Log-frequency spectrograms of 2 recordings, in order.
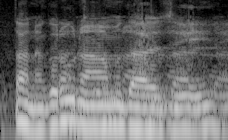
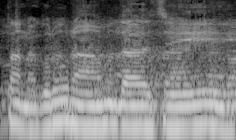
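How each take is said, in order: First: The phrase is said softly, without force. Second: The phrase is said loudly, with a roar. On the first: The speaker calls it wrong. "ਏਦਾਂ ਨਾ ਕਹੋ" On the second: The speaker calls it right. "ਗੱਜ ਕੇ ਬੋਲੋ"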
